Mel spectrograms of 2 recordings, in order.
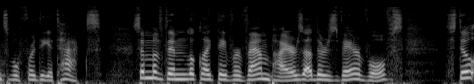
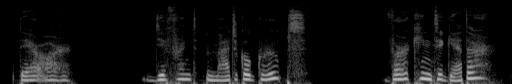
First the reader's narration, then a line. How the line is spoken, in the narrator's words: She asked softly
